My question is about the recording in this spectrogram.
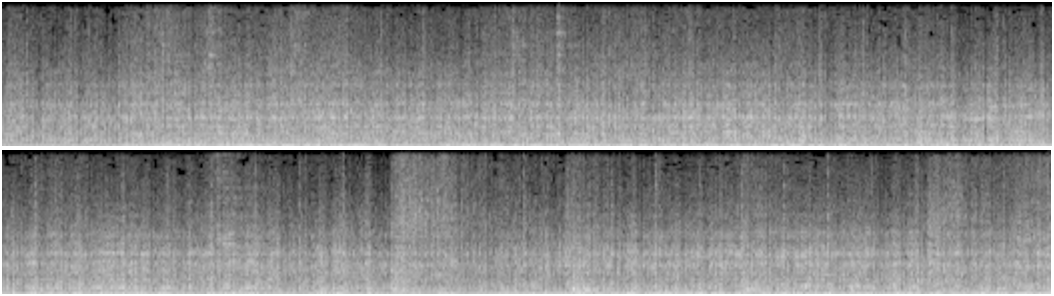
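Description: Hardcore metal band playing live, with distorted electric guitars over held low bass notes in a loud, dense, unbroken wall of sound.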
